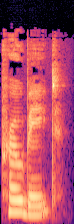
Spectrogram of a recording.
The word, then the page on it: probate: American English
